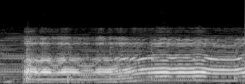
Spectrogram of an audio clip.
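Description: A male Hindustani classical voice sings one long held vowel in Raag Lalit. It enters about a quarter-second in and glides slowly in pitch, rising near the end, over a steady drone and soft, evenly spaced strokes.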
